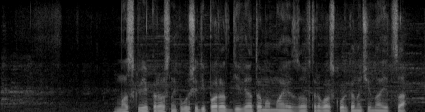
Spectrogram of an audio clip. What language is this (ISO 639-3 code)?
rus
